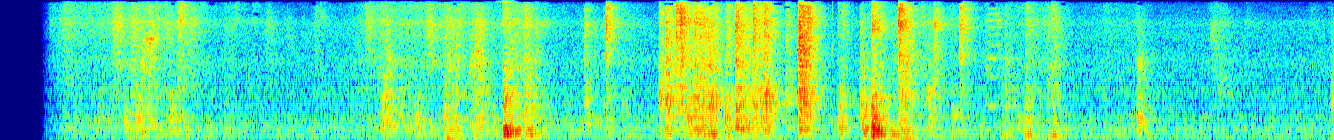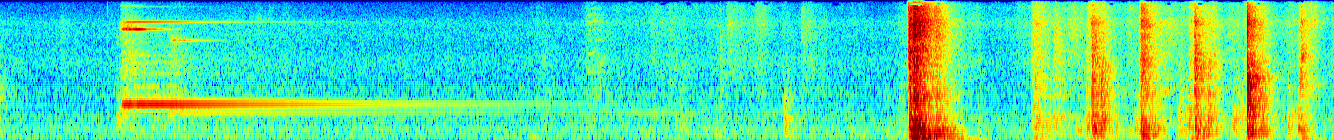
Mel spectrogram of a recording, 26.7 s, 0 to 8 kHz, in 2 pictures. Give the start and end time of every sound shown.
[3.55, 5.49] footsteps
[5.79, 10.76] door
[11.20, 11.65] footsteps
[13.20, 13.53] footsteps
[14.39, 19.48] bell ringing
[21.06, 21.42] footsteps
[22.26, 23.08] door
[23.73, 26.69] footsteps

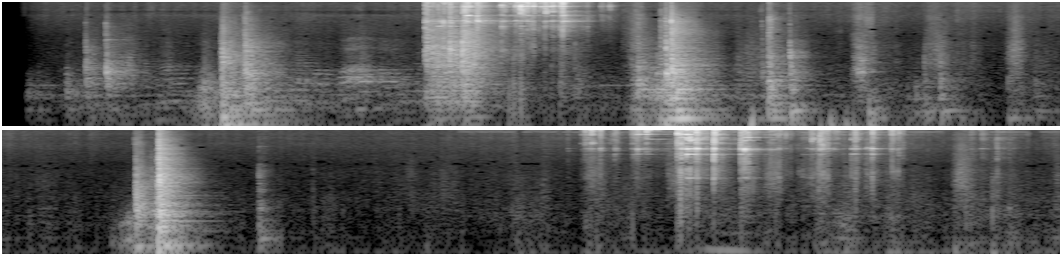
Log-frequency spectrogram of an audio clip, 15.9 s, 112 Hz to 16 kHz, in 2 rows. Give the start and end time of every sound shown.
[1.54, 2.08] door
[3.11, 4.39] keys
[4.70, 6.12] door
[6.25, 8.63] footsteps
[8.87, 9.54] door
[12.27, 14.77] keys

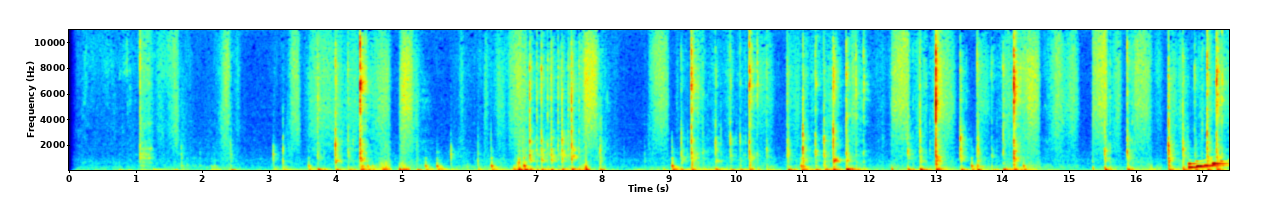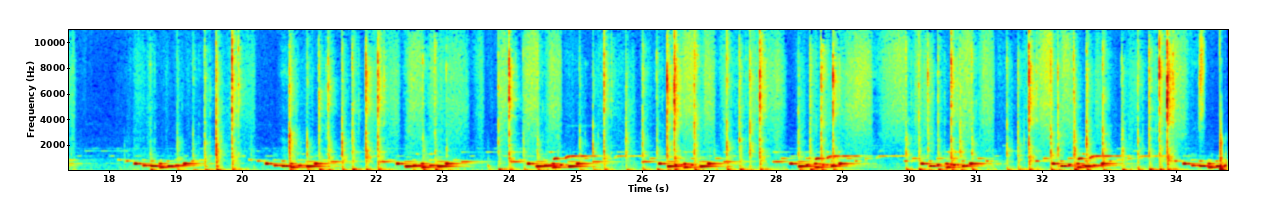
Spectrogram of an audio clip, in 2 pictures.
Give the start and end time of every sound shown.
[0.94, 1.33] keyboard typing
[3.51, 34.79] keyboard typing
[16.65, 34.79] phone ringing

